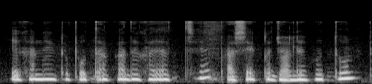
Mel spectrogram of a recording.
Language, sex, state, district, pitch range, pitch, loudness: Bengali, female, West Bengal, Cooch Behar, 225-240 Hz, 235 Hz, -14 LUFS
